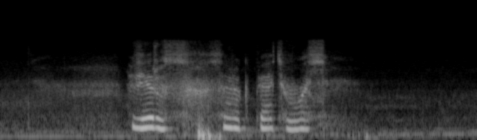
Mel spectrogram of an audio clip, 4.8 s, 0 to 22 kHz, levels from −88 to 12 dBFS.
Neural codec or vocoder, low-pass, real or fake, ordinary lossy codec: codec, 16 kHz, 8 kbps, FunCodec, trained on Chinese and English, 25 frames a second; none; fake; none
